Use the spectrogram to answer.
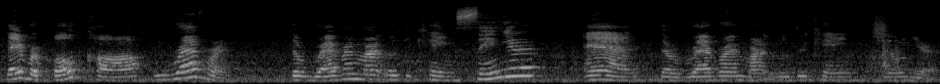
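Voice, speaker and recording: Woman reading a storybook, distant noisy mic. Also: medium pitch. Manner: deliberate, explains asides to young listeners. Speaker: elementary school teacher reading aloud. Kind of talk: children's picture book read-aloud. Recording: distant mic, clear background noise.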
